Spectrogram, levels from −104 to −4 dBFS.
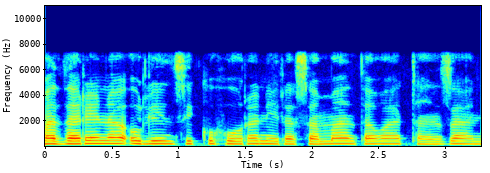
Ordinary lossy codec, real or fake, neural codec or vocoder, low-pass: none; real; none; 7.2 kHz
